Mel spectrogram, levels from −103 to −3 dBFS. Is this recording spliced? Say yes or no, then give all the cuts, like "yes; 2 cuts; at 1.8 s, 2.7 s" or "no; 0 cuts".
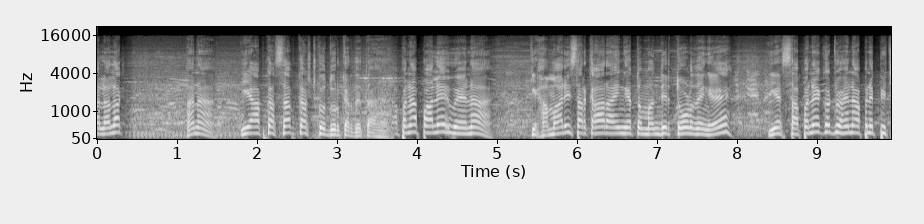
yes; 1 cut; at 3.8 s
